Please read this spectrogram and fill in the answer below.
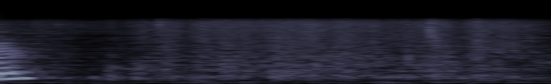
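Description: A brief voiced sound right at the start, then about a second and a half of crinkly rustling as a plastic-bagged loaf of bread is handled.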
